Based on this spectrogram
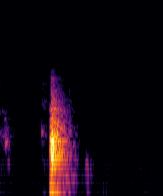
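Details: A brief indoor thump, like a door or drawer closing, with a faint knock before it; no animal voice is heard.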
